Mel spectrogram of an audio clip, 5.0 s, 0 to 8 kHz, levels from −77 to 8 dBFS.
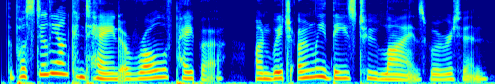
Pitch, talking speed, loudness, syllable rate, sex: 225 Hz, 180 wpm, -17 LUFS, 5.4 syllables/s, female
